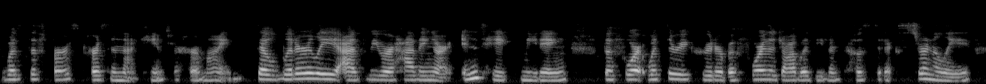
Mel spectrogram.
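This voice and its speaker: A woman's voice: medium pitch, no room sound, lo-fi sound. A woman speaking as a guest in a webinar conversation, telling stories chattily and often saying "like", over a video call. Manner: chatty storytelling with frequent "like" fillers. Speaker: guest speaker on sourcing teams.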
